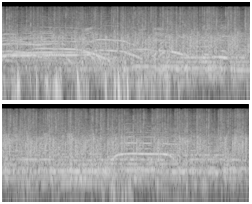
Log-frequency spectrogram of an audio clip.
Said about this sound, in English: Keep keep it going. We have another comedian. I want you to keep clapping over me talking.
